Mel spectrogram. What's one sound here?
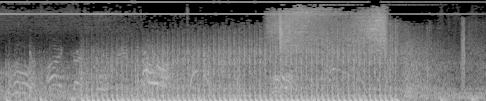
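A machine gun fires in a rapid, steady burst.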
